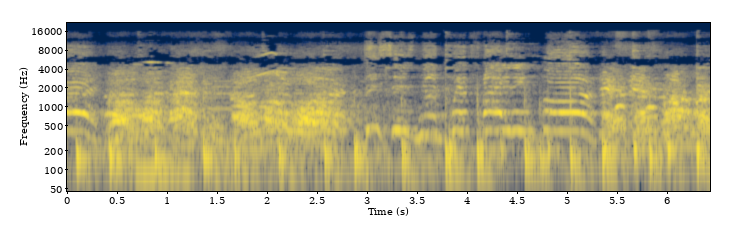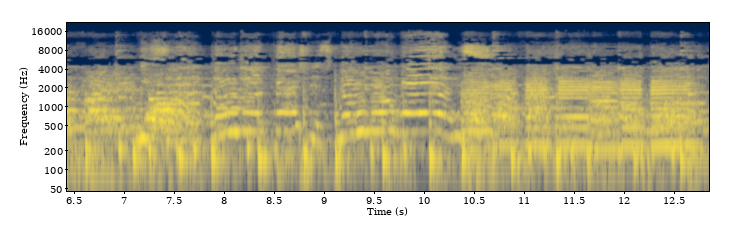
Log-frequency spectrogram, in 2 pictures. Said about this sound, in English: This is another video of the same exact crowd marching through the streets of Philly with all of their signs.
